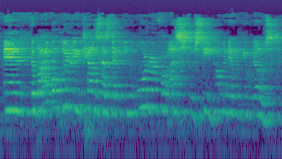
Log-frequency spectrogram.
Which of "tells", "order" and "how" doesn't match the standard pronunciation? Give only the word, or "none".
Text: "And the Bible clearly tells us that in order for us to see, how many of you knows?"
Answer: none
